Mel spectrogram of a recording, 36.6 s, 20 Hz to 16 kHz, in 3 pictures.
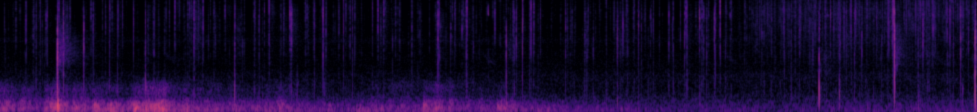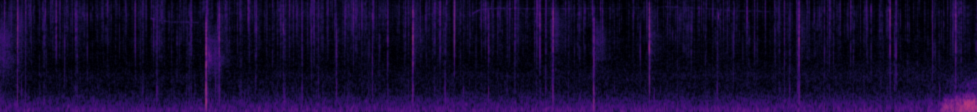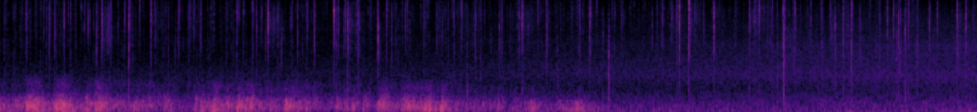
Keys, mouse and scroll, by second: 1.7-2.3 scroll down 3, 2.3 click, 3.2 alt+scroll down 1, 3.5 right click, 4.6 click, 5.8 alt+scroll up 1, 6.0-7.7 alt+drag, 8.0-8.7 scroll down 1, 8.7 click, 9.2 alt+click, 9.8-12.7 drag, 13.5-14.1 alt+scroll up 1, 14.1-15.2 drag, 15.3-16.2 alt+scroll down 2, 16.5-17.2 scroll up 1, 17.2 click, 17.4 alt+scroll up 1, 18.0 click, 18.1 alt+scroll down 1, 18.4-19.9 alt+scroll up 1, 19.9-21.7 drag, 22.2-23.0 scroll down 3, 23.4 click, 24.5-26.0 scroll up 1, 26.1-26.7 alt+scroll up 1, 26.7 click, 26.9 alt+scroll down 1, 27.0-27.8 scroll up 1, 27.8-29.7 drag, 30.0-31.2 scroll down 1, 31.2-35.2 drag, 35.7 right click, 36.4 click, 36.5-36.6 scroll down 1.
